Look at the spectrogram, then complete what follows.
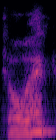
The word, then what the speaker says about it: Tomasz: Okay, so it's a pleasure to have Tomasz here.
